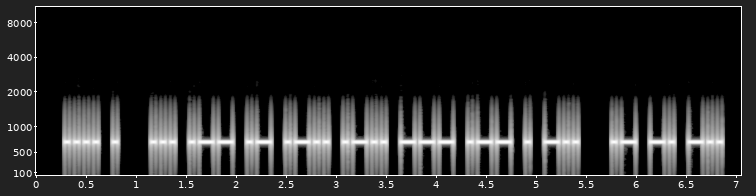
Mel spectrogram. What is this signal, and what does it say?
Morse code, heard as a keyed tone, about 25 wpm, 700 Hz. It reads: HE SWALLOWED AND
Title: A Sound Of Thunder 25wpm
